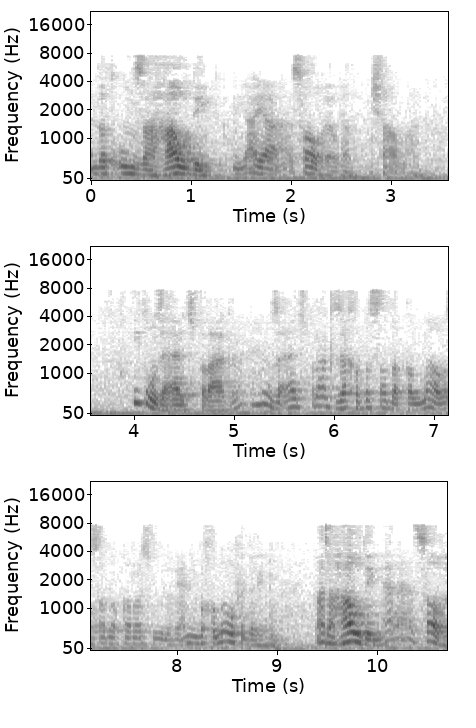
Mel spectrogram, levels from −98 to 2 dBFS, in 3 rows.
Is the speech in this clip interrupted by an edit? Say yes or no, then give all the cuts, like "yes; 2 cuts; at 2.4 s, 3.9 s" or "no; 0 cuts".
yes; 3 cuts; at 1.4 s, 2.5 s, 9.5 s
